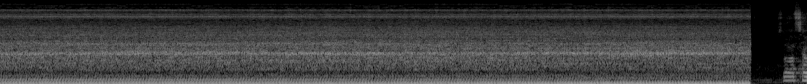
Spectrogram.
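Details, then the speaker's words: Toyota Yaris after replacing the centre pipe, centre box and rear silencer: start-up check showing an even, steady idle with no puffing or ticking at the joints; the exhaust sounds sealed, with no leak. "when you're happy it's time to start the car and check for any leaks"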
